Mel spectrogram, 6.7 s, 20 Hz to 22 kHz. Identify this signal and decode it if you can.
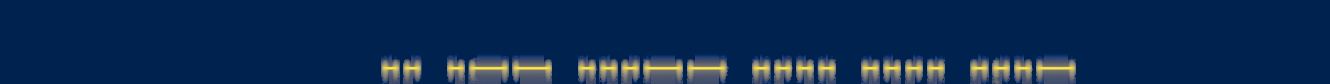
Morse code, heard as a keyed tone, about 22 wpm, 700 Hz. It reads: IW3HHV
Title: DXCC-100 Call Signs - 6 Characters - 22wpm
